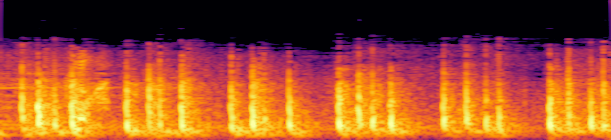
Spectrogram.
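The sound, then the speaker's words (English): Horse hooves clop at a steady trot as a rider sets off toward town, fairly loud, in repeating clusters of three or four sharp knocks that keep an even rhythm throughout with nothing else in the background. “I sort of sneaked out the front door and climbed into the saddle. Let's go, boy. Come on.”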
